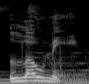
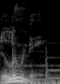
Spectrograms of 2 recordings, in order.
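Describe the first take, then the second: First: The first vowel sounds like the vowel in 'bone'. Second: The first vowel sounds like the vowel in 'moon'. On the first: This is how the man himself wanted it said. "he actually insisted that it was pronounced Loney" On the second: This is how the spelling suggests it is said. "pronounces it just how it looks"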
